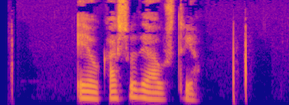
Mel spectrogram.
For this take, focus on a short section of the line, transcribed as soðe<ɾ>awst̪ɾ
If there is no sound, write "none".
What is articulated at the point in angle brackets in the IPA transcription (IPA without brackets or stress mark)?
none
